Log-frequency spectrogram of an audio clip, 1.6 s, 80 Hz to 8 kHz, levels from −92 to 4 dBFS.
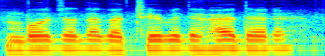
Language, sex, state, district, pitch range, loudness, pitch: Hindi, male, Arunachal Pradesh, Lower Dibang Valley, 140-145 Hz, -16 LUFS, 145 Hz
